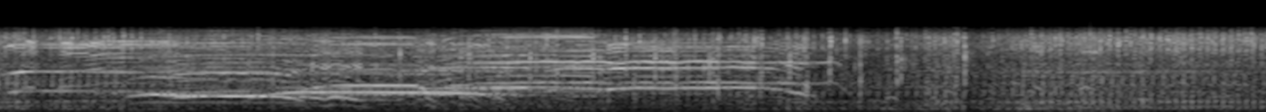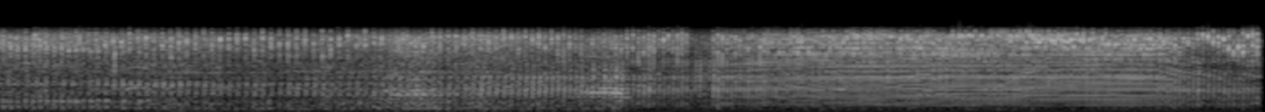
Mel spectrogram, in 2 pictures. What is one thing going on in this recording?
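A small motorbike engine revs loudly and buzzes.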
